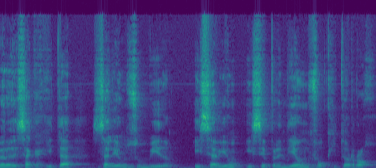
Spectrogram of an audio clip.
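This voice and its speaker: This man talks at a fairly quick pace with a dark, mellow tone and some vocal fry. His pitch moves in an ordinary way. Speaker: witness and book author recounting UFO encounter. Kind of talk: interview testimony. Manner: halting, many false starts.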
